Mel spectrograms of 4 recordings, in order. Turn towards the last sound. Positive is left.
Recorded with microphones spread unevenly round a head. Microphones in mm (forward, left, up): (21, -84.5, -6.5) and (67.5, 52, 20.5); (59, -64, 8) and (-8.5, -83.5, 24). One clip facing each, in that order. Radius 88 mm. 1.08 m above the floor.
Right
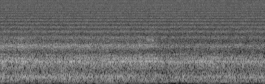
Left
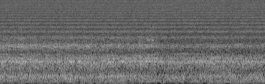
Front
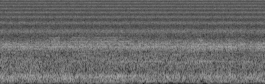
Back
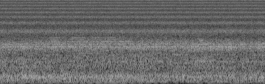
No sound to turn to.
